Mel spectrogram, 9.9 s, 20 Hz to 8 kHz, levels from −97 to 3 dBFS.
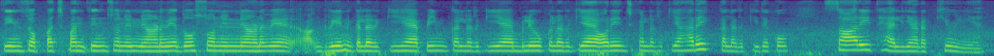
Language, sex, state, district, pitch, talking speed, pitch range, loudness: Hindi, female, Haryana, Rohtak, 215 Hz, 205 wpm, 210-220 Hz, -16 LUFS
